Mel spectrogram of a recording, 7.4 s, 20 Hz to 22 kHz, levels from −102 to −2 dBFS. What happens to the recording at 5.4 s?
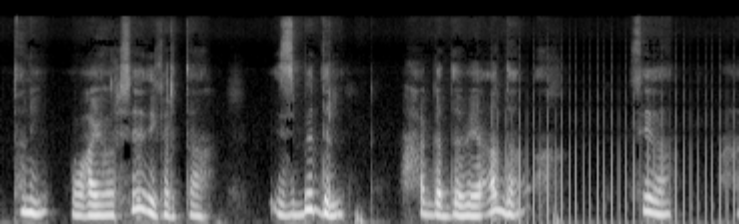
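At 5.4 s the speech carries a train of clicks, running from 4.90 to 7.33 s: about forty near-identical pulses at a steady 14 per second, likely from interference or a faulty connection or power supply. They are heard as regular ticking, and they show as evenly spaced vertical spikes on the waveform and thin broadband stripes on a spectrogram.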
